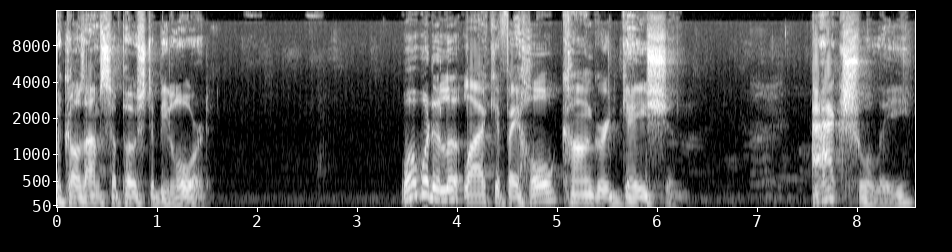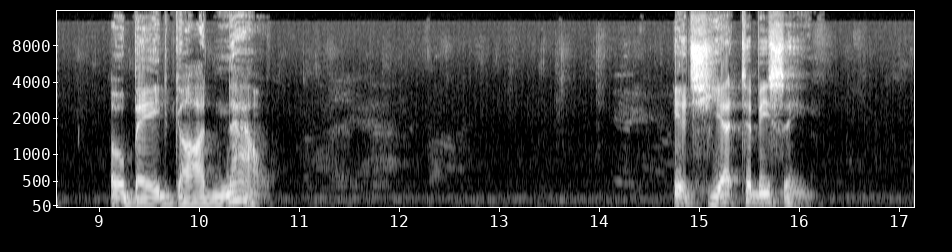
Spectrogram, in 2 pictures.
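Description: A middle-aged man speaks slowly with long pauses through a microphone.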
